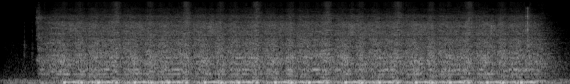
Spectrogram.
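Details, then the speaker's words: Acura TSX (CL9) after automatic-to-manual 6-speed swap with modified engine harness and new ECU; catches and runs with uneven lumpy pulse about 86 beats a minute, never settles, won't rev cleanly, suspected cause a 2004 ECU in a 2006 car, unconfirmed. "Oh no, what's going on? Doesn't run. So I hear it. yeah, I smell it. you get when we try to rev it, it doesn't rev cleanly."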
